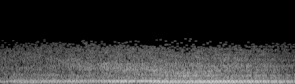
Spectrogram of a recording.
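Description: A car engine idles and hums steadily nearby, a low continuous rumble that swells slightly louder partway through, with no voices.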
